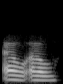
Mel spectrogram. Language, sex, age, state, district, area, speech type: Bodo, female, 18-30, Assam, Kokrajhar, rural, conversation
